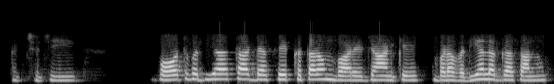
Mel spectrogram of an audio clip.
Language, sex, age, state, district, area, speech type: Punjabi, female, 18-30, Punjab, Tarn Taran, rural, conversation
